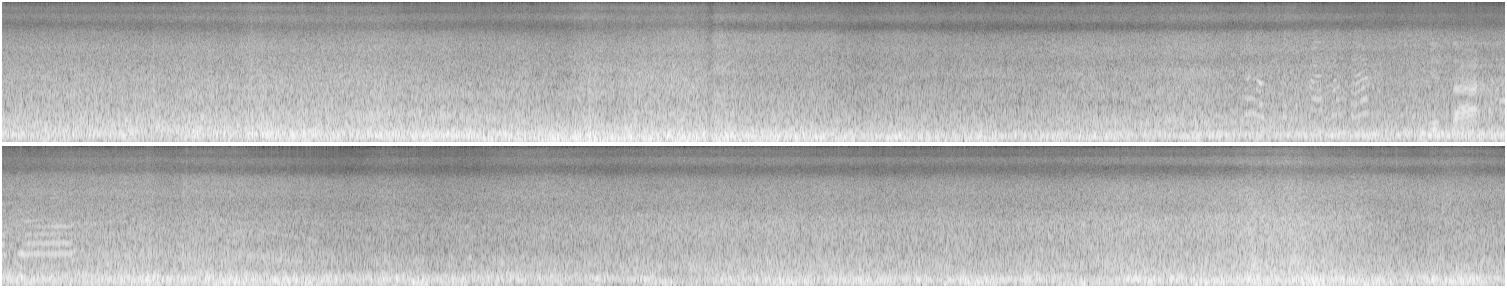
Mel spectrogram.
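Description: Heavy sea surf breaking on rocks and washing against a concrete seawall: a loud, continuous rushing of waves that swells with the bigger sets, about six seconds in and again near the end, with wind buffeting the microphone.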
